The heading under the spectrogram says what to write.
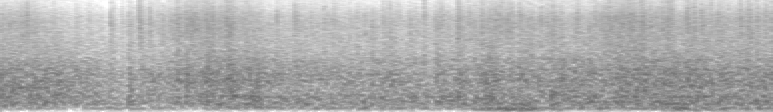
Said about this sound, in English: This rain is louder than I expected. Considering the fact that I didn't know it was gonna rain, it is raining, but I am still going to record because fuck it.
